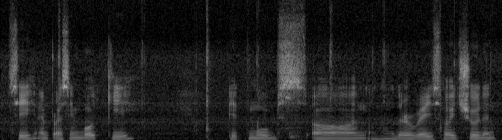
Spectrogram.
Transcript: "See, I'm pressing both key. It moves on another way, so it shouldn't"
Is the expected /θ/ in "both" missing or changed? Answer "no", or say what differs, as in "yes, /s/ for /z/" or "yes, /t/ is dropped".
yes, /t/ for /θ/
